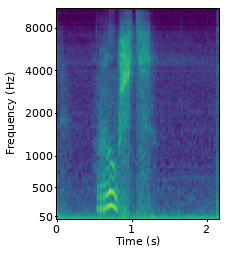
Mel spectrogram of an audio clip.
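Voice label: "roest", Dutch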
